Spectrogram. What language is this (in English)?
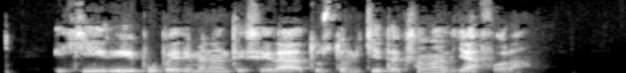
Greek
